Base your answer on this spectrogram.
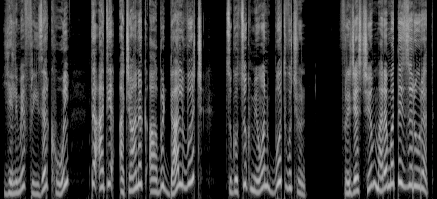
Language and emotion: Kashmiri, surprised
